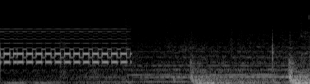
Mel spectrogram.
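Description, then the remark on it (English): A telephone at a bank, called by a police dispatcher, rings with a single rapid, warbling trill lasting just over a second, fairly loud, then cuts off and leaves muffled background noise and faint rustling. “Once officers were in position, the police dispatcher placed a call to the bank, trying to find out if a robbery was in fact in progress.”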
